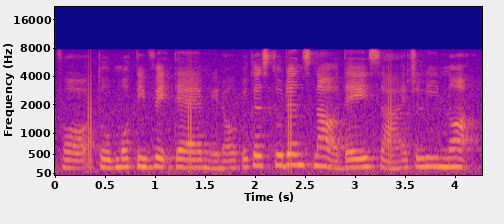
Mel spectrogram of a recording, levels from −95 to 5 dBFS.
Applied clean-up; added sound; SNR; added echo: none; Clock; 16 dB; none.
